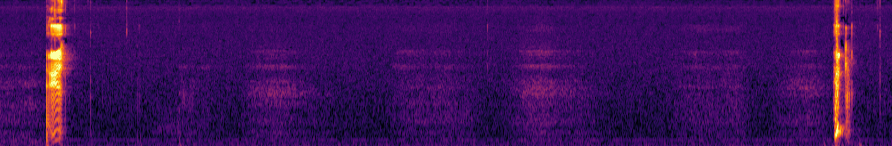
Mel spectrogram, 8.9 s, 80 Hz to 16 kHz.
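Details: Stubborn, fast hiccups lasting 30 minutes, attributed to too much salsa; breath-holding failed at first. Two sharp, abrupt hiccups about eight seconds apart, with faint breathing between them in a quiet room.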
